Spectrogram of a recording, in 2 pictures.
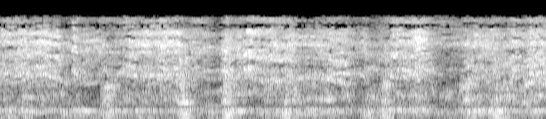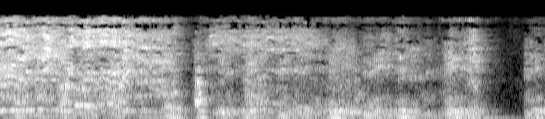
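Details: Young piglet waiting to eat, uttering harsh squeals and grunts at a brisk, uneven pace, with a brief lull near the end before the calling resumes.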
